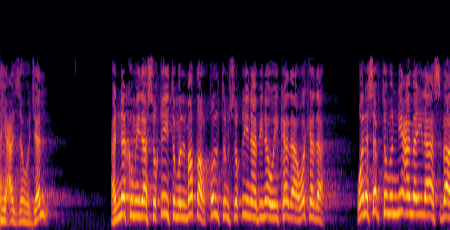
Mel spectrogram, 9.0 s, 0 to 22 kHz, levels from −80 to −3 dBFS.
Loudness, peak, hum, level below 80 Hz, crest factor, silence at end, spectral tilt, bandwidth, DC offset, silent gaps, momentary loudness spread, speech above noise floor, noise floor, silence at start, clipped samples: -17 LUFS; -2 dBFS; none; -72 dBFS; 14 dB; 0 s; -3.5 dB/octave; 8 kHz; under 0.1%; none; 6 LU; 50 dB; -67 dBFS; 0 s; under 0.1%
